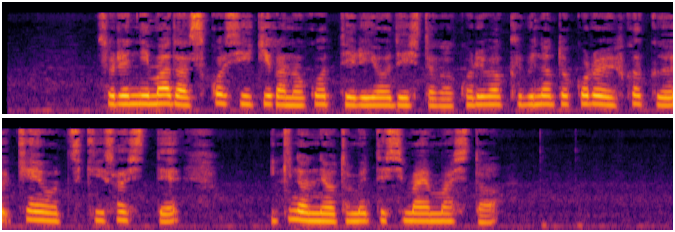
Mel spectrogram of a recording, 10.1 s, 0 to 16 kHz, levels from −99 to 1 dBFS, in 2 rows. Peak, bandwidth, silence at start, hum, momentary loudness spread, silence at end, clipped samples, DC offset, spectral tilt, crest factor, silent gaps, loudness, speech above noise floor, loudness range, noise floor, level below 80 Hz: -4 dBFS; 11.5 kHz; 0.7 s; none; 11 LU; 0.95 s; under 0.1%; under 0.1%; -3.5 dB/octave; 18 dB; none; -22 LUFS; 37 dB; 4 LU; -60 dBFS; -64 dBFS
